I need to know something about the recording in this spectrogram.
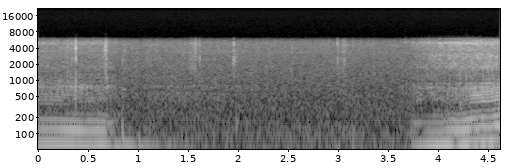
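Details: Low, rumbling, coarse rattling snore at start and end with a quieter stretch between; habitual loud snoring in an adult man during sleep.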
